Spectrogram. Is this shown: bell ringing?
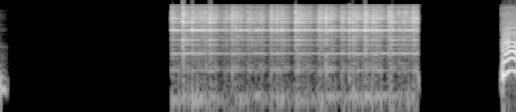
yes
